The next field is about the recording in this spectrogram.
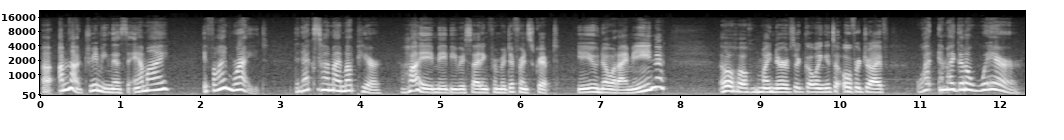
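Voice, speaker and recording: A woman's voice: mid-range voice, animated, normal speed, close to an everyday voice. A woman in a radio theatre play acting a lonely, nervous superhero cosplayer, theatrical, dithering and full of self-questioning. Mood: nervous, flustered. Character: lonely, nervous young superhero cosplayer reciting poetry on a rooftop.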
